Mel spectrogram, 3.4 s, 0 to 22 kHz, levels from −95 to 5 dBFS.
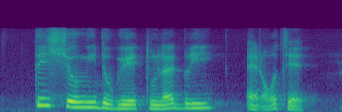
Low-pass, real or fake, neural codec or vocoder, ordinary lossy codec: none; fake; codec, 16 kHz, 0.8 kbps, ZipCodec; none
